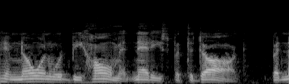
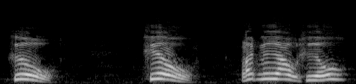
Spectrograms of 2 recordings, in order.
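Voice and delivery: muffled call, loud and high; shouting from behind a closet door; 11 semitones higher, 8 dB louder, slower than usual. A narrator's reading. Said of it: "a muffled voice began to call".

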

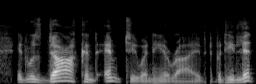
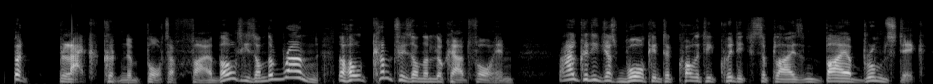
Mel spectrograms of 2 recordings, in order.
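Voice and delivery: urgent protest; 6 semitones higher, 3 dB louder than usual. Acted.

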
